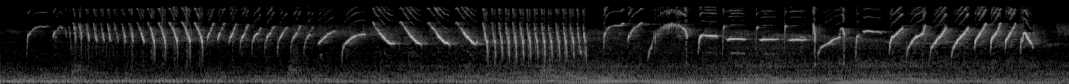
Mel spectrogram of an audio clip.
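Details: Vigorous song of a caged Atlantic canary in an aviary, meant for tutoring other canaries: long run of rapid trills, each a string of sharp falling notes, mixed with curved whistles, a buzzy block and level whistled notes, continuous for ten seconds.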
